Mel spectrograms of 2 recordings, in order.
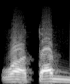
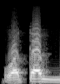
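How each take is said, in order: No difference in how they are said.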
